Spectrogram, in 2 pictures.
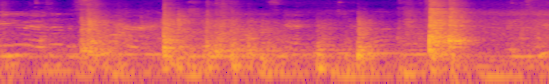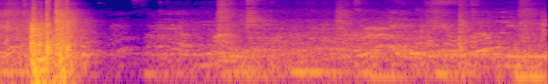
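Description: Knocks, clatter and rustling as household things and a plastic bag are handled during tidying up: several sharp knocks, the loudest about four and a half seconds in.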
